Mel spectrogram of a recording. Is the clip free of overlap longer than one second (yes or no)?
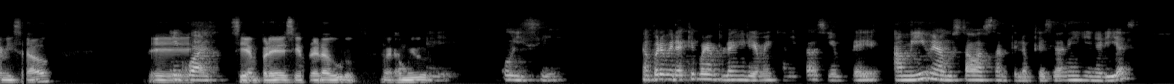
yes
